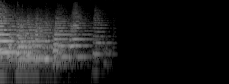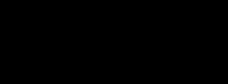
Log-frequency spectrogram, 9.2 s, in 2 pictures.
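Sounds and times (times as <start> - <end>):
horn quartet playing Jewish freilach melody: 0.0 - 2.2.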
